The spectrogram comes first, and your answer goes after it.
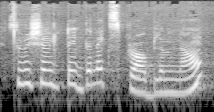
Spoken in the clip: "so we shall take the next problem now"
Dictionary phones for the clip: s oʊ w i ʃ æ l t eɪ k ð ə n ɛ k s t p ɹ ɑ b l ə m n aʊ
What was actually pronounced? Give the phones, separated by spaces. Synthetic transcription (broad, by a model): s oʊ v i ʃ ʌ l t eɪ k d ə n ɛ k s t p ɹ ɑ b l ə m n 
